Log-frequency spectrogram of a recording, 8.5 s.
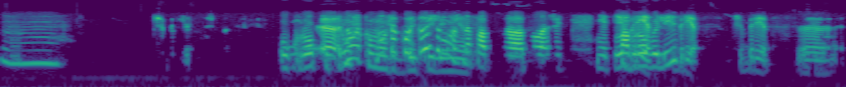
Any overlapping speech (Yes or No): Yes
